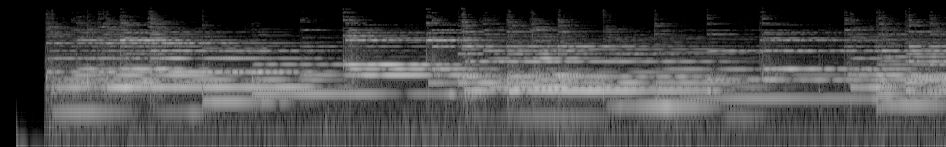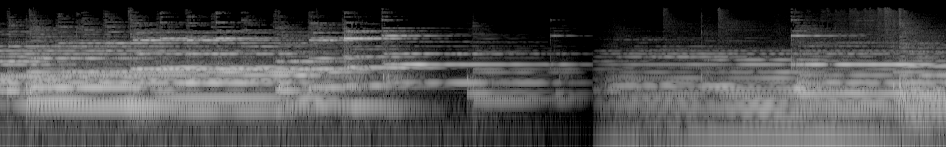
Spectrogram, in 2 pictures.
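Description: A handbell ensemble plays a slow, melodic piece, overlapping bell tones ringing and sustaining in rich chords at a steady, moderate loudness, with no voices.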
